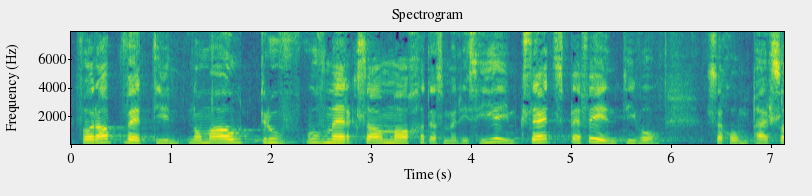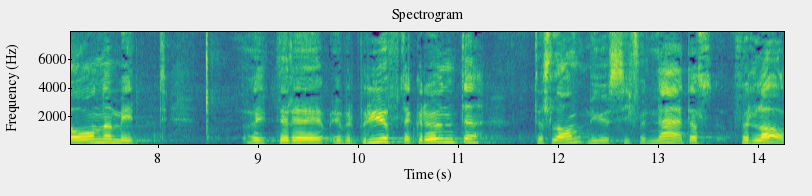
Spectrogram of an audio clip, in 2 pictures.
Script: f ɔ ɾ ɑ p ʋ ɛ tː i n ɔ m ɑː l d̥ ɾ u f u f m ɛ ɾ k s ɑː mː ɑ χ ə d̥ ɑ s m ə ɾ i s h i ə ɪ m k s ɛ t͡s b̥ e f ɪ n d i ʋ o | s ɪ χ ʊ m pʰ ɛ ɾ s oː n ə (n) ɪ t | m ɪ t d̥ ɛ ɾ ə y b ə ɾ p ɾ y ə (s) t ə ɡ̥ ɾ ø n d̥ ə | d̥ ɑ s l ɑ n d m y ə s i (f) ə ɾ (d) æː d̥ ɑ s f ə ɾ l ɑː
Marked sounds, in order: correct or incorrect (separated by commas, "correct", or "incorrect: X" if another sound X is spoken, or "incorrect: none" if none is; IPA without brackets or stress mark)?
incorrect: m, incorrect: f, correct, incorrect: n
